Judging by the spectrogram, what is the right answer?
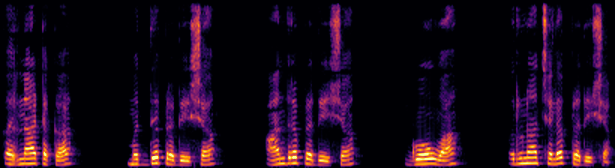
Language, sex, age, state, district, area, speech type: Kannada, female, 18-30, Karnataka, Davanagere, rural, spontaneous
